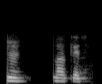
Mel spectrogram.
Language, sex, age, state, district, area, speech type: Tamil, male, 30-45, Tamil Nadu, Tiruchirappalli, rural, conversation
